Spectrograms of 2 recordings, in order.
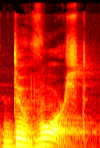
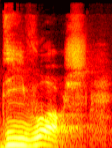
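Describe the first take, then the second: First: The word is said with an English pronunciation. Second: The word is said with a French pronunciation. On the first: The speaker calls it right. "J'ai dit d, d, d, divorced" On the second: The speaker calls it wrong. "j'ai pas dit divorce"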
